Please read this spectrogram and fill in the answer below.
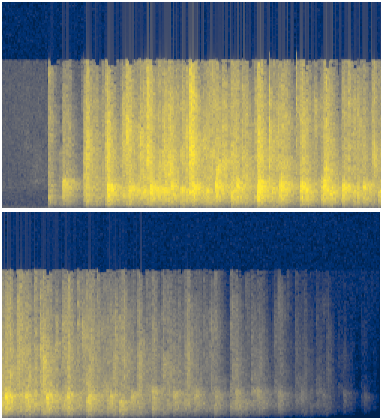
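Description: Audience applauding, starting suddenly just after the start and dying away over the last few seconds.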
